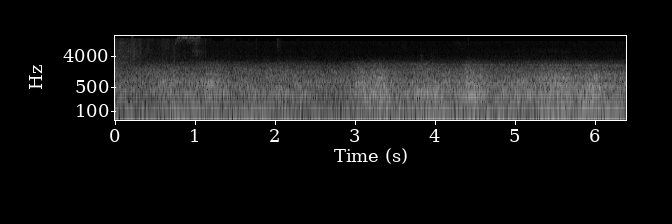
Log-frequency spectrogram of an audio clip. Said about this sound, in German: Wir haben es gerade gehört, das ist ein Flugzeug ziemlich dicht über uns hinweggeflogen.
